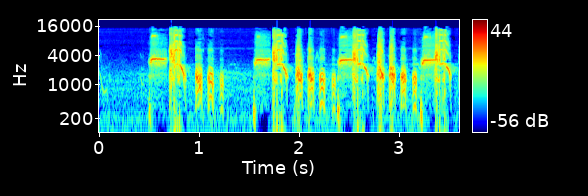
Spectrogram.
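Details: Grey francolin calls recorded with a captured chick: a short whistled note rises into a run of rough, clipped squawks, heard twice in under four seconds after a quiet start.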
